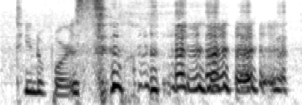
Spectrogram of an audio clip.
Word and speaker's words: ctenophores: So yeah, it's Satenophores are comb jellies, and so I guess when you say the name, you don't say the C. So Satenophores.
